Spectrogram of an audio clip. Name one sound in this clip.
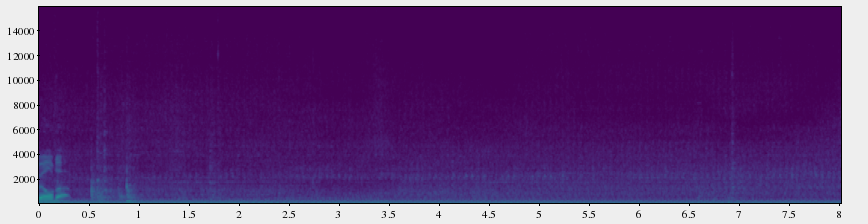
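A small engine hums steadily close by.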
